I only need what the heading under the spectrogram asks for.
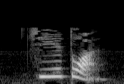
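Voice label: "阶段", Mandarin Chinese; chinese flashcards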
